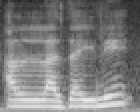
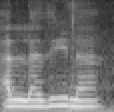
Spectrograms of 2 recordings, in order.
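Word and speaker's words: اللذين: Contohnya alladzaini tidak dibaca alladzina.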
